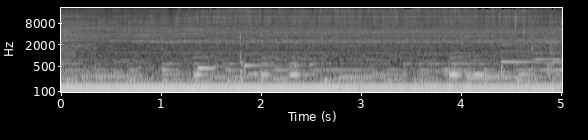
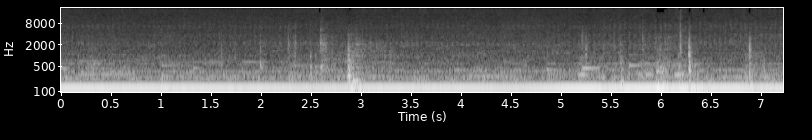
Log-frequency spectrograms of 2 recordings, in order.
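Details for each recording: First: Miele dishwasher with intake/drain light fault, after reset: steady even low hum of water filling, no hammering or chatter, the correct normal fill noise. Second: Miele dishwasher with intake/drain light on, during fill cycle: loud machine-gun-like steady low buzz with irregular rattles; inlet valve suspected not opening fully, chattering back and forth.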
